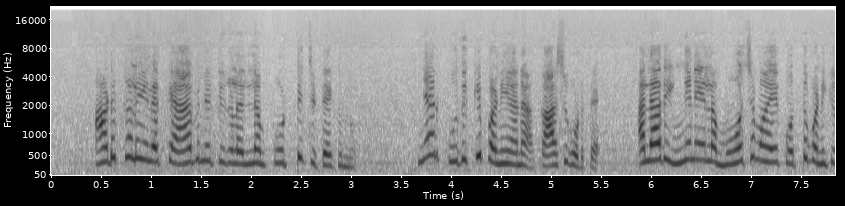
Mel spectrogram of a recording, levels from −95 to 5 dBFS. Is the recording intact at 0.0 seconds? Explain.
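No, not quite. From 0.01 to 0.19 s the real room background is replaced by comfort noise, which is likely the sender's discontinuous transmission kicking in: with no speech detected, it stops sending audio and the receiver fills the gap with synthetic noise roughly matched to the background. For those 180 ms you get a flat, featureless hiss, about 1 dB quieter, sitting about 25 dB below the loud parts, instead of the natural room noise with its detail.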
